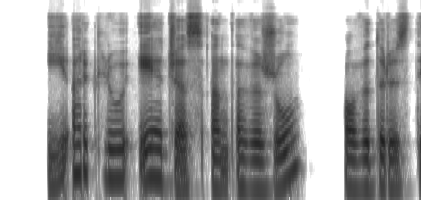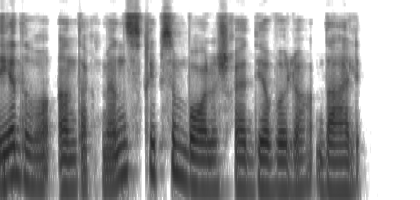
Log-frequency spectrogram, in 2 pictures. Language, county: Lithuanian, Kaunas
